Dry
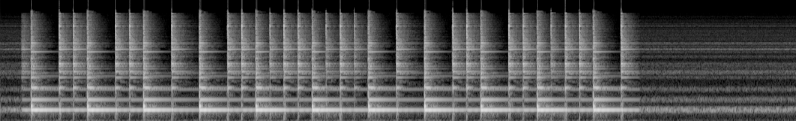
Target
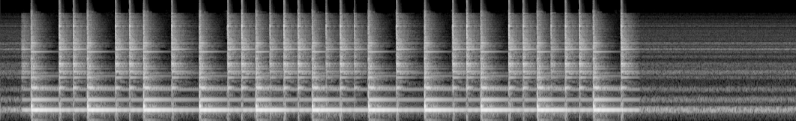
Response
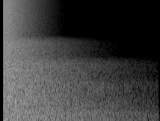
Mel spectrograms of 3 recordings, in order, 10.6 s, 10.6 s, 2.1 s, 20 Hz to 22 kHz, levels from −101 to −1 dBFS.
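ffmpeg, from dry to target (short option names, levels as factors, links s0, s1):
-af "highpass=f=96:w=0.5412,highpass=f=96:w=1.3066,acontrast=89,volume=1.12"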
